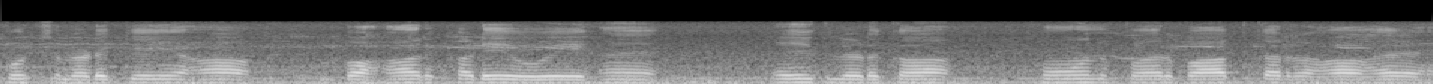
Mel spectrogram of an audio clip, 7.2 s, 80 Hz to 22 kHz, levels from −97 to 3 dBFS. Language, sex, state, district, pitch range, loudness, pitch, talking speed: Hindi, male, Haryana, Charkhi Dadri, 120-155 Hz, -16 LUFS, 155 Hz, 125 wpm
